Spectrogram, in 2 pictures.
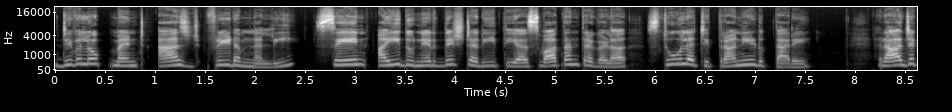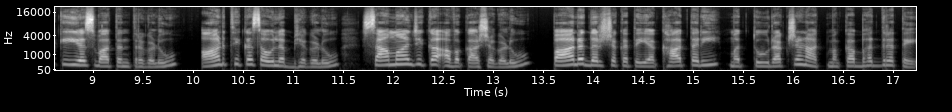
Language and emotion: Kannada, neutral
